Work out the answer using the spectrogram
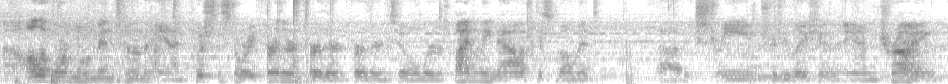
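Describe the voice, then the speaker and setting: A man's voice: mid-range voice, moderate pace. Earnest man hosting, echoey room. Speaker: host. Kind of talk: live stream show introduction. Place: room with a gaming table. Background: music playing.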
